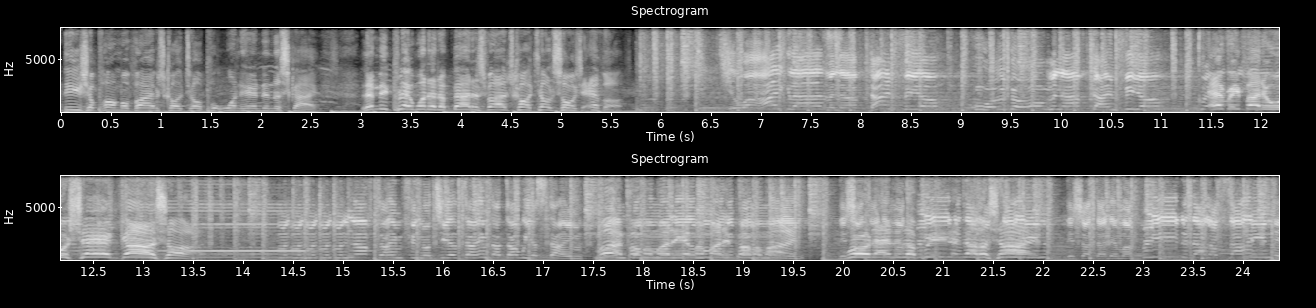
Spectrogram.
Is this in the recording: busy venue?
yes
